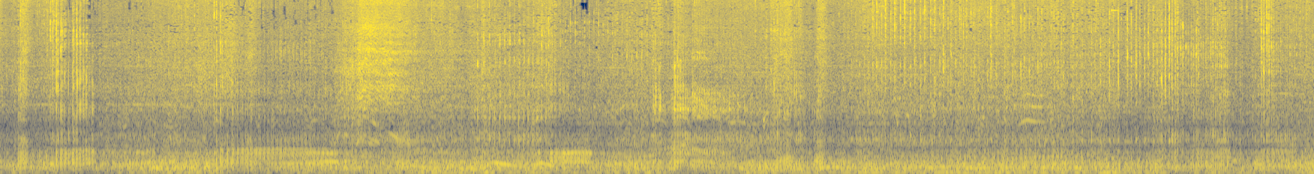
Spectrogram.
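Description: A large pack of motorcycles running together and pulling away at low speed, with individual engines revving up and down over the steady rumble of the rest.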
